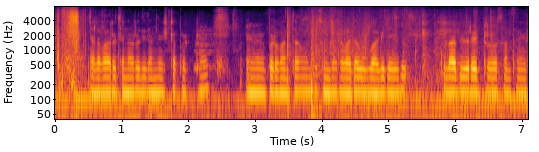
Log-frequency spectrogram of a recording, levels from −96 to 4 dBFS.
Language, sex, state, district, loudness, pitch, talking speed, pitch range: Kannada, female, Karnataka, Dakshina Kannada, -17 LUFS, 140 Hz, 120 wpm, 135-145 Hz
